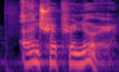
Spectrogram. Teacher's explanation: most of the Sounds here are schwas sounds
